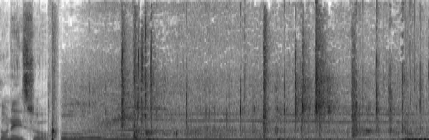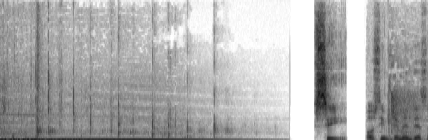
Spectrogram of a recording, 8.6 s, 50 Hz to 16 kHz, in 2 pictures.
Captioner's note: dragon dying.mp3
